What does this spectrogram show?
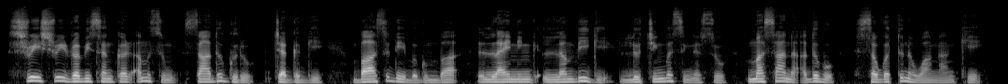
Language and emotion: Manipuri, neutral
